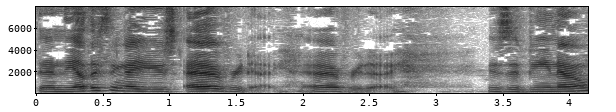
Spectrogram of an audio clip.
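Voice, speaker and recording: A woman speaks at a medium pitch and a moderate pace. Her voice is somewhat breathy, with ordinary pitch variation. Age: 60s. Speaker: makeup tutorial vlogger. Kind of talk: tutorial. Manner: casual, conversational.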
